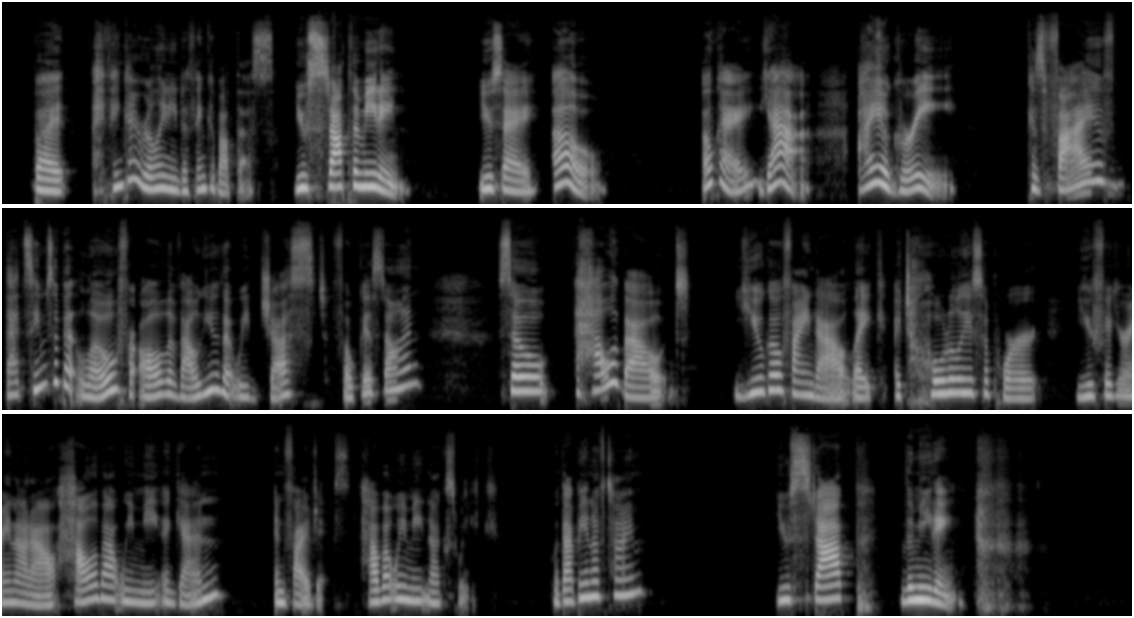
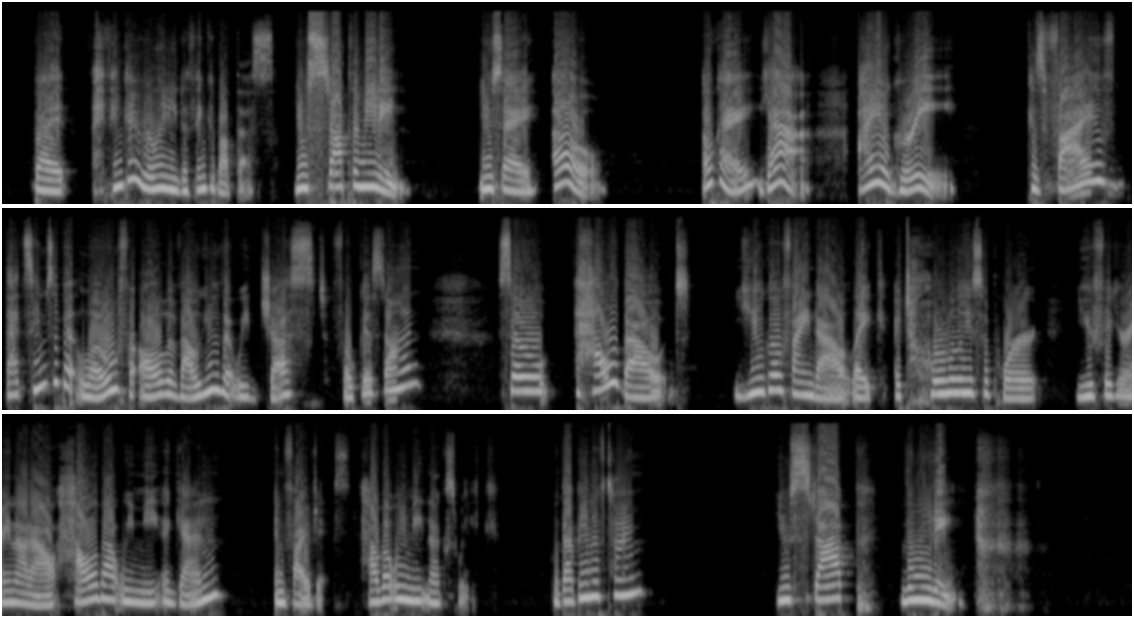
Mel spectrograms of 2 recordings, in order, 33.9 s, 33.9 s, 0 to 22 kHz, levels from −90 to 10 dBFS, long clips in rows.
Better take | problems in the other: first | distortion; heavy; 11% of the sound clipped

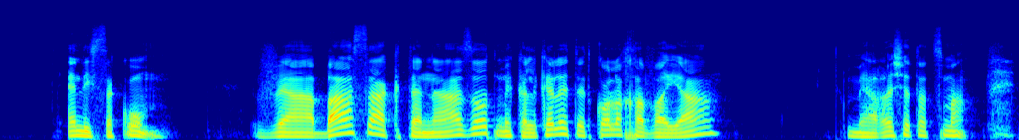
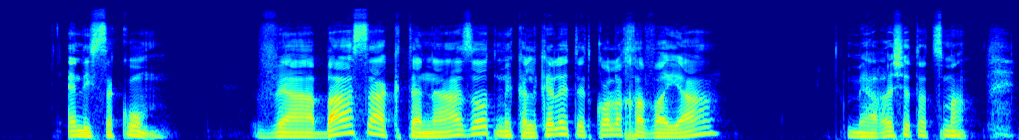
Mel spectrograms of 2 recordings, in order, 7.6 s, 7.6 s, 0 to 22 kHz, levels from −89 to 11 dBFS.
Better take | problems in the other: second | muffled; very; fading above 2 kHz

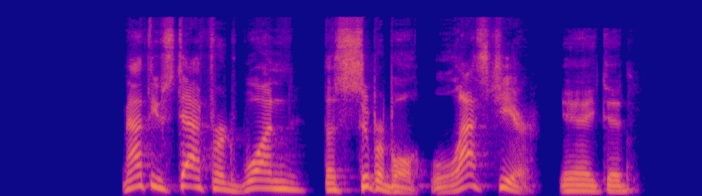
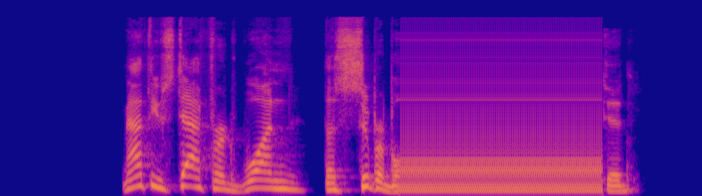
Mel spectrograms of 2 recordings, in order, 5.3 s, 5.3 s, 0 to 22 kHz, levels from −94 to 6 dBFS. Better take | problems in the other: first | audio freezing; at 3 s for 1.5 s

